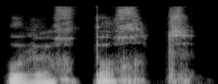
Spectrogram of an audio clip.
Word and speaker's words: hoverport: r p o rt alors je rectifie la prononciation c'est over porte on prononce à l'anglais donc au vert porte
